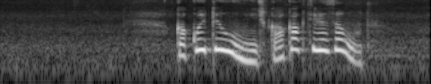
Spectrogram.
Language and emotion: Russian, positive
